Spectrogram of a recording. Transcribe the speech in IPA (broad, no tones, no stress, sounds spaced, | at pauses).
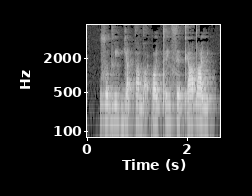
z o d lʲ ɘ lʲ ɡʲ ɘ d tˤ ɛ̃ dˤ a̰ k ɔ lʲ tʼ ɘ lʲ s ɘ kʼ ɛ dˤ ɘ lʲ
